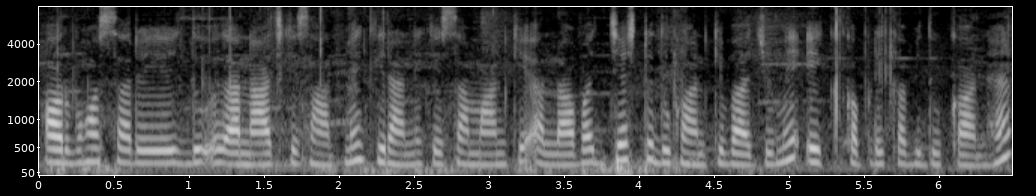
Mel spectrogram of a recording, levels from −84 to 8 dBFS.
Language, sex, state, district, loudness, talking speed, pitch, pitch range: Hindi, female, Chhattisgarh, Raipur, -20 LUFS, 230 wpm, 215 Hz, 200-230 Hz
